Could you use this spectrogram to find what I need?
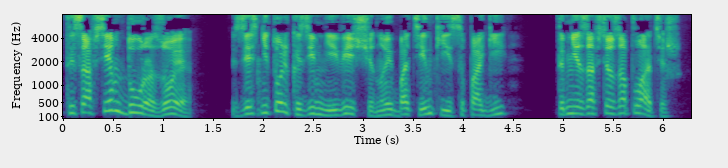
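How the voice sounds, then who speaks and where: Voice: medium pitch, moderate pace, dry recording, clean studio sound, close to an everyday voice. A storyteller voicing a furious bullying husband who roars and barks insults, in an audiobook character voice. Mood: shouting. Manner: roaring, barking, insulting.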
